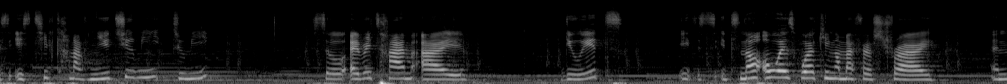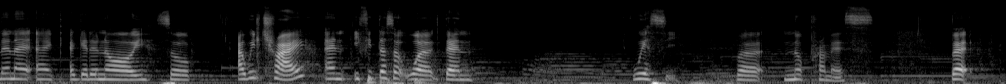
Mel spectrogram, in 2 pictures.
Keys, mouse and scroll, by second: 1.3-3.5 middle drag.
